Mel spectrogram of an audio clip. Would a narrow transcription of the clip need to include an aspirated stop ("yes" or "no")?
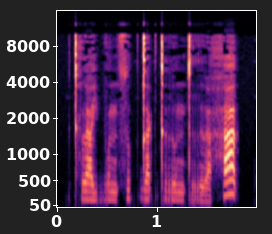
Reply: yes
